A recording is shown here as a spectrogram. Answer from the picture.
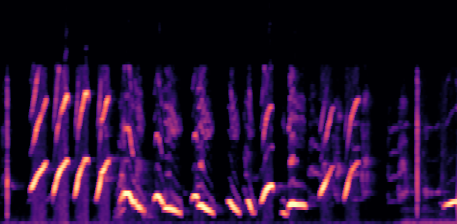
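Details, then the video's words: White-rumped shama rolling song used to provoke other shamas into singing: fast rising whistles, then descending slurred notes in a lower register, closing with a few upslurs and a pause. "pancing murai dengan roll tembak ini murai batu manapun akan respon bunyi ngerol"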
